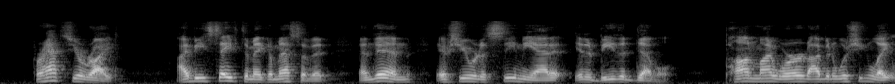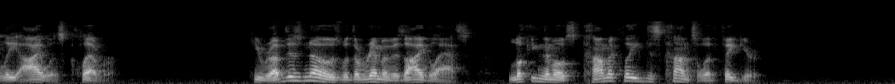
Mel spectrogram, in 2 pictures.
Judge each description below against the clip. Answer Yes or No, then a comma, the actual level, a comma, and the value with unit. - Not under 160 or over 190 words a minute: Yes, average, 175 wpm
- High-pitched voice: No, low, 125 Hz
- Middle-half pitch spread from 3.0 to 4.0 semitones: No, average, 4.4 semitones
